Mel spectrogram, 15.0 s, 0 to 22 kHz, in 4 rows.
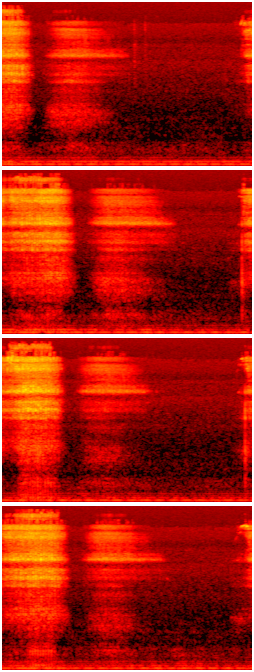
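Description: Steady rhythmic snoring, a rough low rattle with each breath at about 16 breaths a minute, hissing exhalations between, in a quiet room.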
